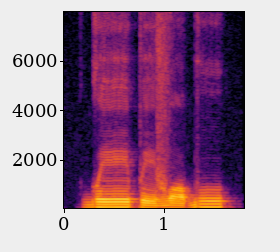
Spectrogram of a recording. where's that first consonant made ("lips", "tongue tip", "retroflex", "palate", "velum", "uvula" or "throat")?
velum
